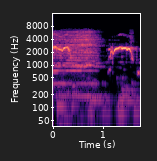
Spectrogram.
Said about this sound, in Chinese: 你看他尖叫，这个是那个 professional nanny 在看。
